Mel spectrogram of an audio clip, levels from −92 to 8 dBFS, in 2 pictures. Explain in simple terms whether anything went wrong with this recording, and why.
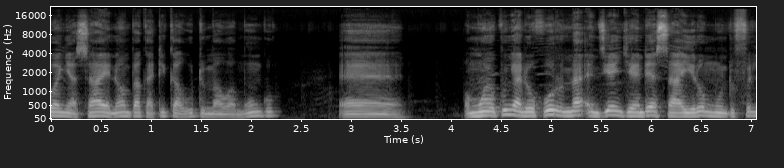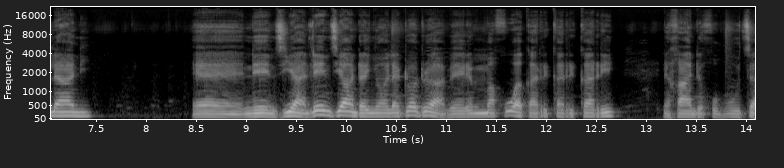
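Nothing went wrong here: the speech comes through without any dropouts, glitches or distortions you'd need to worry about.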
